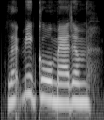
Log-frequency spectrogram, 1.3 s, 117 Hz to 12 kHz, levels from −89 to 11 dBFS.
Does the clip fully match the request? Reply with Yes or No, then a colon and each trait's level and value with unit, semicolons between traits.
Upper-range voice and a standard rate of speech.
Yes: very high, 250 Hz; average, 185 wpm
